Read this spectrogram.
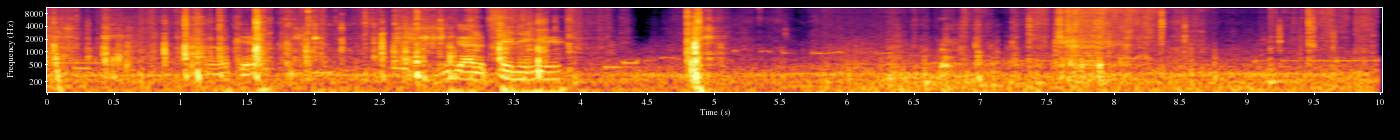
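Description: A young man talks casually, close by.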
